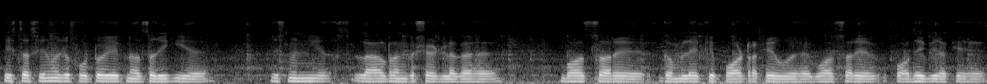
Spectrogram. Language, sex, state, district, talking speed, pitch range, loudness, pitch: Hindi, male, Chhattisgarh, Raipur, 190 wpm, 130-140 Hz, -14 LUFS, 135 Hz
